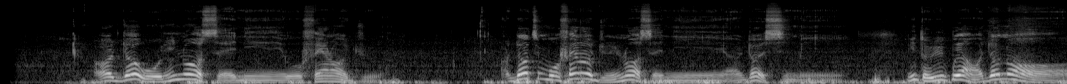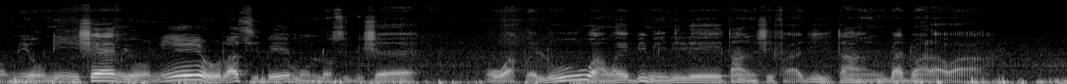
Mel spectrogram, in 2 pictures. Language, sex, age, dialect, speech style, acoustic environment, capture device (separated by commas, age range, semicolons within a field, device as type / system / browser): Yoruba, male, 35-44, Nigeria - Lagos Yoruba, relaxed, silence, mobile / Linux / Chrome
